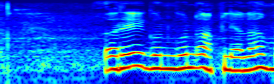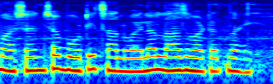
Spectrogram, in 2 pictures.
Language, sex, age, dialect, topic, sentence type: Marathi, male, 18-24, Standard Marathi, agriculture, statement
